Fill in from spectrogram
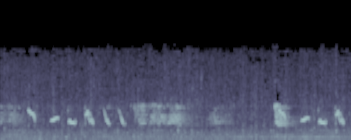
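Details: Female yellow-bellied seedeater chirping and calling to stimulate males: short, high, downslurred chirps in quick runs, a brief scratchy buzz in the middle, then another run of chirps, over a faint steady hiss.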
